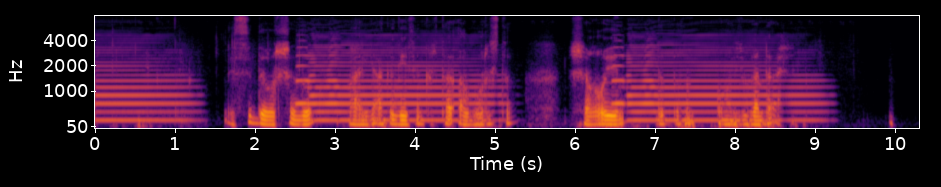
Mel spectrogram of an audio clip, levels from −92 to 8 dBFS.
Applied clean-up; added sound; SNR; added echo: neural mask model RNNoise.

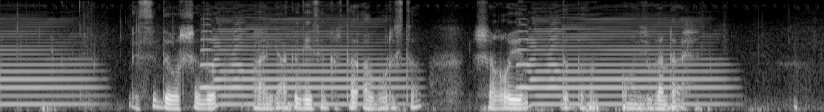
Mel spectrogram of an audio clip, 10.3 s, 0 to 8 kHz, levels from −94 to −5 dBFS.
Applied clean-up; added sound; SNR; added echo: none; Wind instrument, woodwind instrument; 7 dB; none.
